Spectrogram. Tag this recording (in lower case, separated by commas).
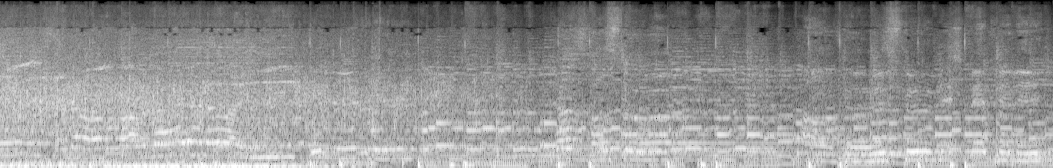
male singing, music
